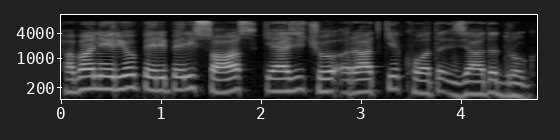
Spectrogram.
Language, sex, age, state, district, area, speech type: Kashmiri, male, 18-30, Jammu and Kashmir, Anantnag, rural, read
